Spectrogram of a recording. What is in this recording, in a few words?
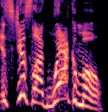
chant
